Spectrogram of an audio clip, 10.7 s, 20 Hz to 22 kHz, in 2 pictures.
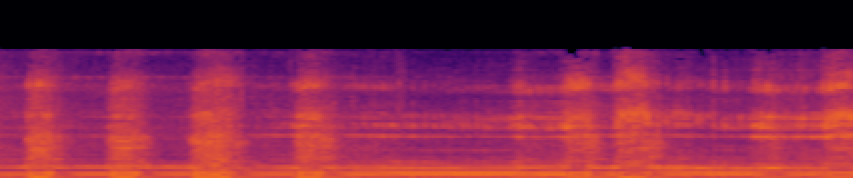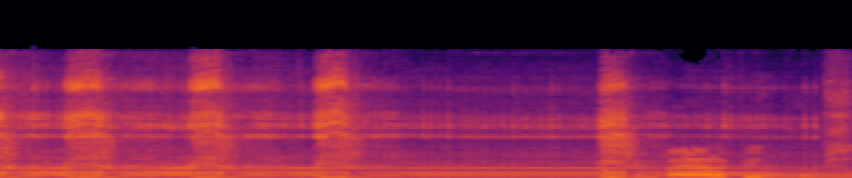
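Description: RB Fire-11 nitro engine in a D8 buggy, new and being broken in, blipped on the throttle a little under twice a second. Each blip rises in pitch and drops back to idle. It idles steadily for short stretches around three seconds in and near eight seconds, and gives one sharper, higher rev near the end.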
